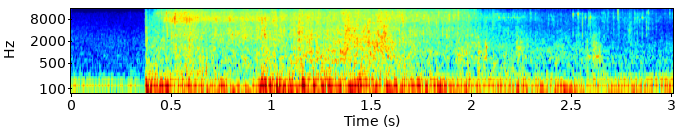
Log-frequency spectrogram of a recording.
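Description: Naval gun shells from two guns slam into a coastal target in Victory at Sea Pacific, a sudden loud boom that swells into a sustained rumbling explosion and slowly fades.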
